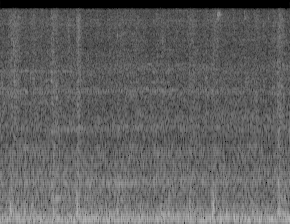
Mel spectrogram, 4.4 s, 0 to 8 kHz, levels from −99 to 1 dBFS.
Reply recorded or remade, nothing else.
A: recorded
